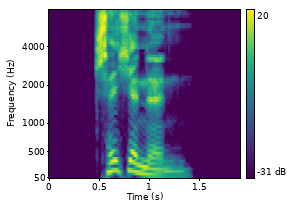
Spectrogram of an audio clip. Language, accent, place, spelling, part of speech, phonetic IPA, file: German, Germany, Berlin, Tschechinnen, noun, [ˈtʃɛçɪnən], De-Tschechinnen.ogg
- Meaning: plural of Tschechin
